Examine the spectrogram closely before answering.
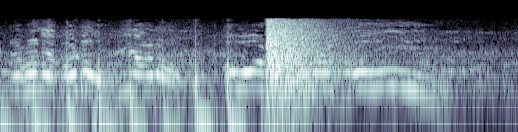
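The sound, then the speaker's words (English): A single sharp gunshot cracks loudly right after a man speaks in a comedy radio sketch, its burst decaying over about a second. “I won't. I shot him.”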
